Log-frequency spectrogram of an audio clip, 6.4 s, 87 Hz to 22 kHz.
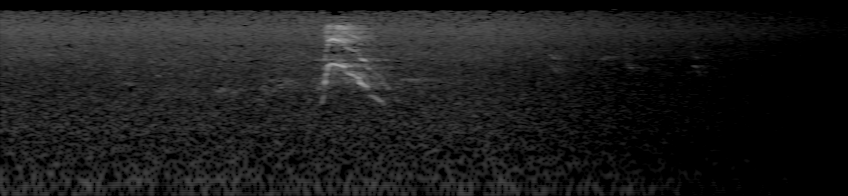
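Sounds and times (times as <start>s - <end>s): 
soft background hiss: 0.0s - 6.3s
Eurasian wigeon whistled call: 2.1s - 3.1s.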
